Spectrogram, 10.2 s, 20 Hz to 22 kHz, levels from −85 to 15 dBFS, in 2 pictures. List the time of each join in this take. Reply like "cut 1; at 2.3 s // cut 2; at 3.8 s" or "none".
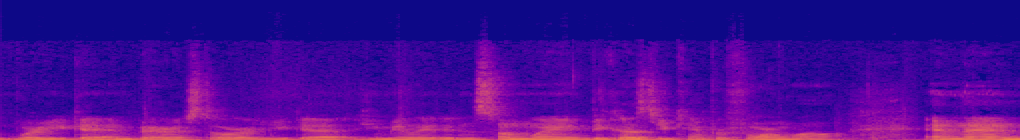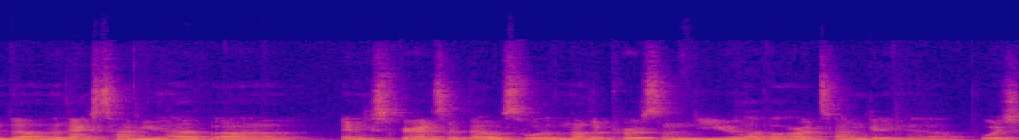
none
